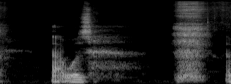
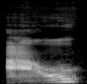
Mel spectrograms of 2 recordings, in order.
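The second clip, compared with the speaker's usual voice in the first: stern boss; 3 semitones lower, 8 dB louder than usual. Retold or imitated. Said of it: "he looked at me and he said".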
